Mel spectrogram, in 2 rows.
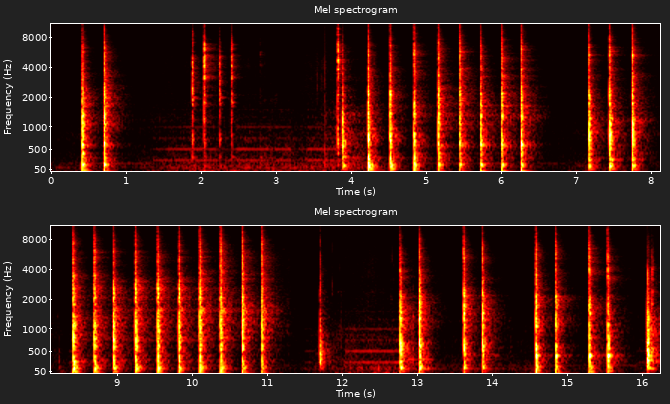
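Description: Soft-faced plastic mallet tapping on a Yamaha HS1 90 twin's aluminium crankcase to drive the case halves together. Sharp taps come in quick runs of about three or four a second, with short pauses between runs.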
